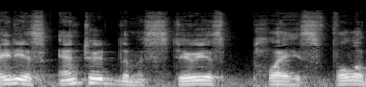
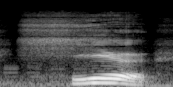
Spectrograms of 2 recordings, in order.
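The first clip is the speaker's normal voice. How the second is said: hissed, higher pitch; 4 semitones higher than usual. The dragon answers Radius, who asks where his father is: hissed. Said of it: "hissed the dragon".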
